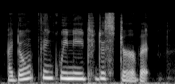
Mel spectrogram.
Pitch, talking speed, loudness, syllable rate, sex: 245 Hz, 275 wpm, -14 LUFS, 6.4 syllables/s, female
